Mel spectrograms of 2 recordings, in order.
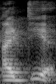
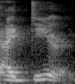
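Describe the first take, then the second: First: The word ends in a vowel with no R. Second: The word ends with an added R sound. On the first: "they'll say idea" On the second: "They won't say idea. The only time they put the R in"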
